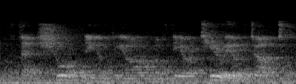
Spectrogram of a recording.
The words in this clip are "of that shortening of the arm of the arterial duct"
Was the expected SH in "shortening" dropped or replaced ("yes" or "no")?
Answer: no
